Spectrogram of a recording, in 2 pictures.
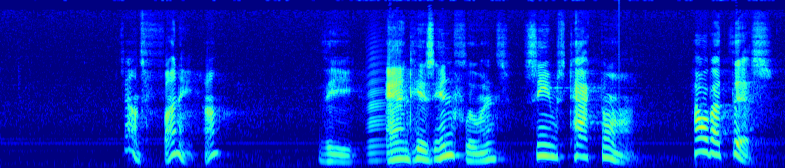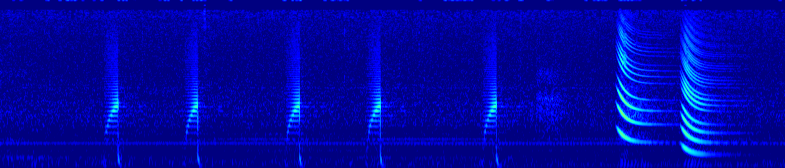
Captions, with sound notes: Sounds funny, huh? The and his influence seems tacked on. How about this? [ slow beeps ]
